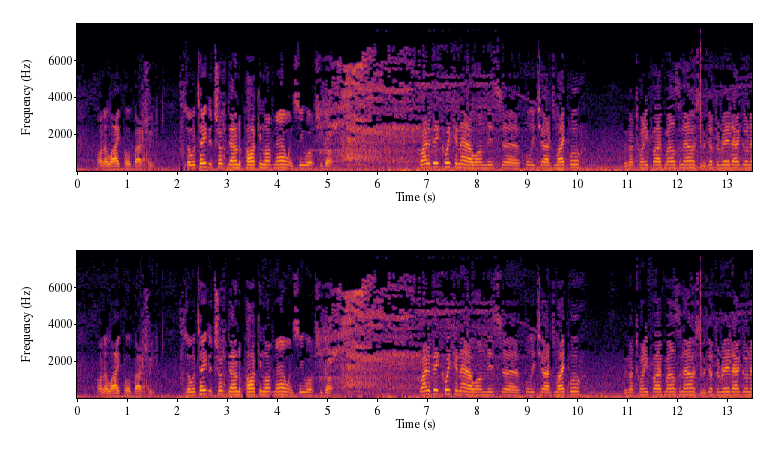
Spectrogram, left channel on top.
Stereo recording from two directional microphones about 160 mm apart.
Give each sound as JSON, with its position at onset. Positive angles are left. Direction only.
{"t": 0.4, "sound": "speech", "side_deg": -75}
{"t": 4.8, "sound": "vehicle", "side_deg": 0}
{"t": 6.9, "sound": "speech", "side_deg": -30}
